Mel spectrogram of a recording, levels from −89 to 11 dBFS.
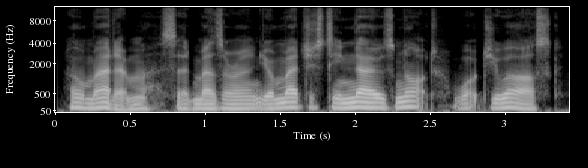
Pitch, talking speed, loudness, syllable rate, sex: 110 Hz, 195 wpm, -18 LUFS, 5.4 syllables/s, male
